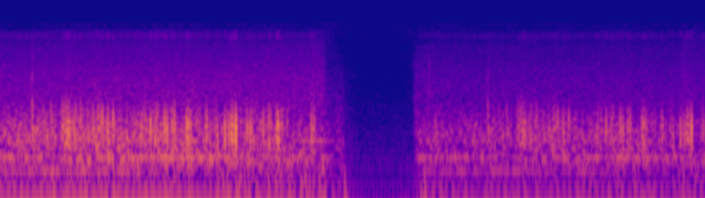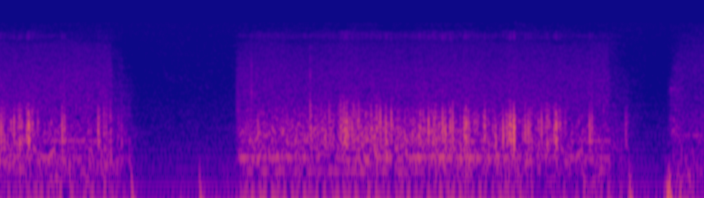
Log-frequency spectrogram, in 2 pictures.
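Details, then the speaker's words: Atelectatic crackles at the lung bases: three deep breaths through a stethoscope with fine inspiratory crackling as collapsed lower-lobe alveoli reopen when the patient breathes deeply, with the diaphragms raised. "el paciente ha logrado despegar los alveolos los estertores este tipo de estertor crepitante despegamiento"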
